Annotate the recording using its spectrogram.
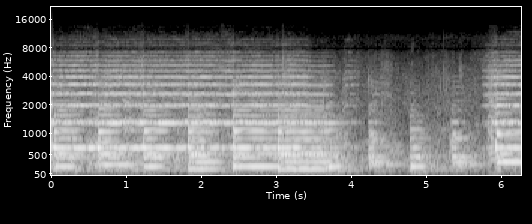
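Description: A group of young violin students playing a simple tune together, bowed notes of about half a second each over a steady high note held beneath. About four seconds in the playing turns quieter and choppier, with short notes and gaps, before the full sound returns.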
